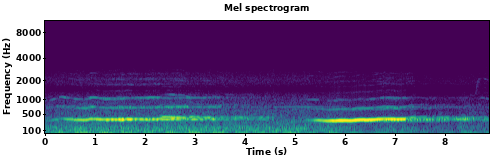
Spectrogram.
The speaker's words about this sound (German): Ja, Wale, oder? Ja, Wale, Delfine ja auch.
